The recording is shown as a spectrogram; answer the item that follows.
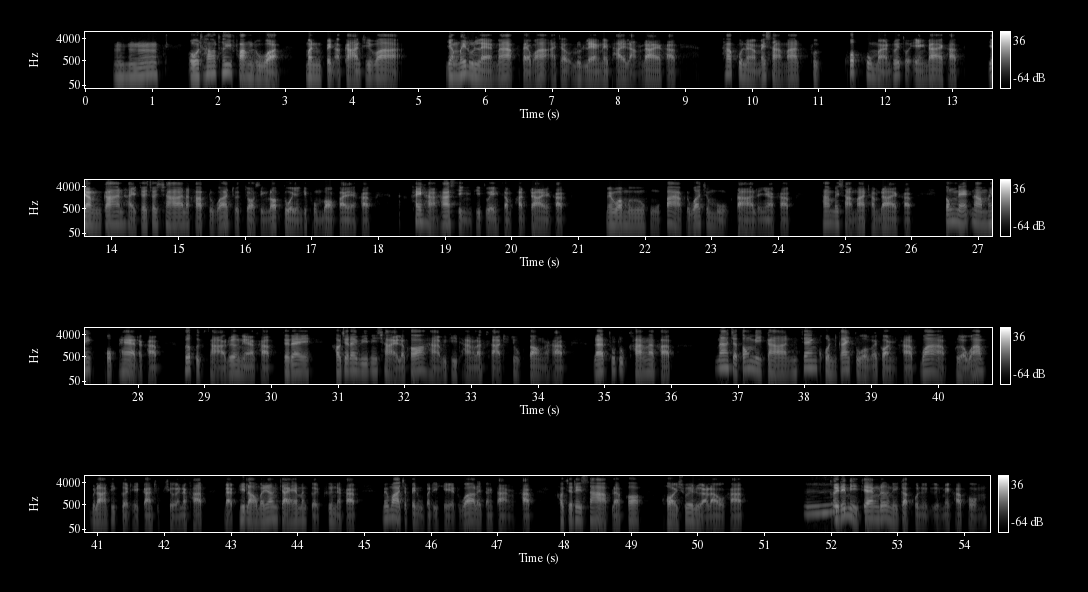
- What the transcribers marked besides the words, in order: none
- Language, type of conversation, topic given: Thai, advice, ทำไมฉันถึงมีอาการใจสั่นและตื่นตระหนกในสถานการณ์ที่ไม่คาดคิด?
